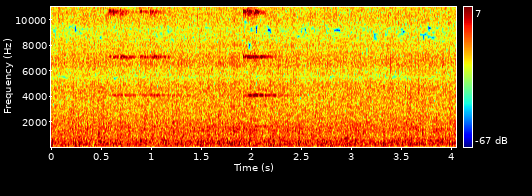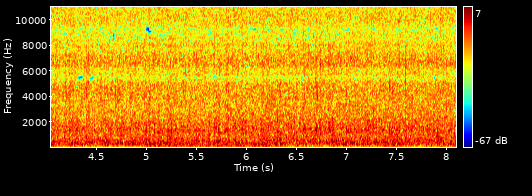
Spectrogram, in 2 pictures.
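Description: Torrential rain pouring steadily onto a street, a dense, even rushing hiss. Two brief faint high rings sound about a second and two seconds in.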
